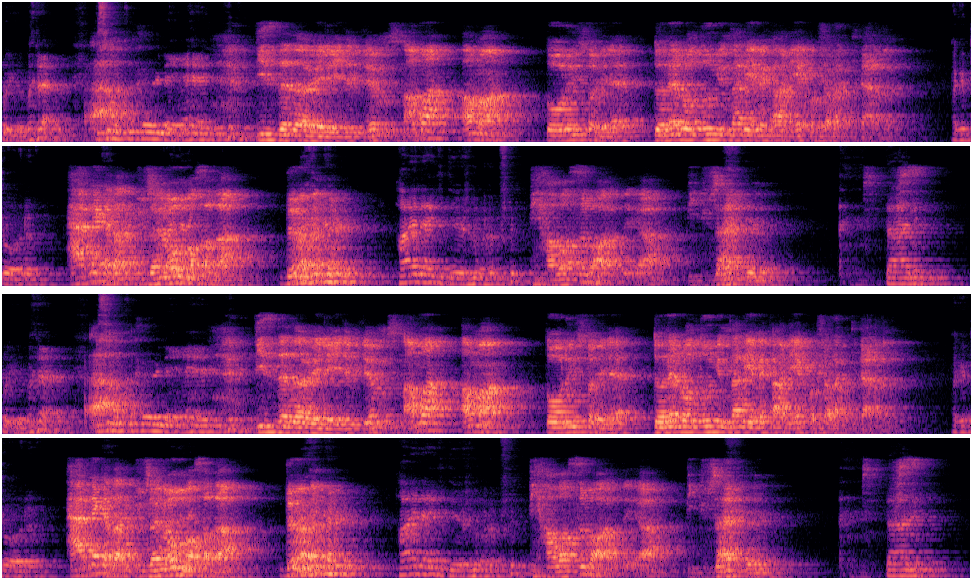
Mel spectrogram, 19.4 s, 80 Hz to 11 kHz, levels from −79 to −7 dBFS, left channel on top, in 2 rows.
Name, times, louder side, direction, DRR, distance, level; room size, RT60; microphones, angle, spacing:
voice 1, 0.0-2.5 9.5-10.1 10.6-10.9 11.2-12.0 12.7-13.3 13.6-14.9 16.9-17.3 18.1-18.8, left 2 dB, 30° left, -2 dB, 1.2 m, -28 dB
voice 2, 2.1-5.0 5.4-6.2 6.5-8.9 10.3-12.0 12.5-12.9 15.0-16.3 16.7-17.3 18.3-18.9, right 1 dB, 70° right, -5 dB, 2.0 m, -20 dB
7.5 x 4.3 x 4.9 m, 0.95 s
head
